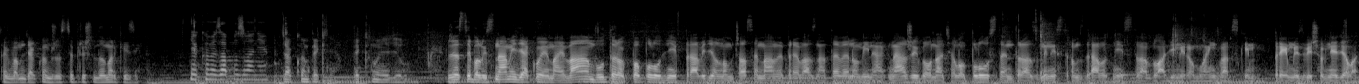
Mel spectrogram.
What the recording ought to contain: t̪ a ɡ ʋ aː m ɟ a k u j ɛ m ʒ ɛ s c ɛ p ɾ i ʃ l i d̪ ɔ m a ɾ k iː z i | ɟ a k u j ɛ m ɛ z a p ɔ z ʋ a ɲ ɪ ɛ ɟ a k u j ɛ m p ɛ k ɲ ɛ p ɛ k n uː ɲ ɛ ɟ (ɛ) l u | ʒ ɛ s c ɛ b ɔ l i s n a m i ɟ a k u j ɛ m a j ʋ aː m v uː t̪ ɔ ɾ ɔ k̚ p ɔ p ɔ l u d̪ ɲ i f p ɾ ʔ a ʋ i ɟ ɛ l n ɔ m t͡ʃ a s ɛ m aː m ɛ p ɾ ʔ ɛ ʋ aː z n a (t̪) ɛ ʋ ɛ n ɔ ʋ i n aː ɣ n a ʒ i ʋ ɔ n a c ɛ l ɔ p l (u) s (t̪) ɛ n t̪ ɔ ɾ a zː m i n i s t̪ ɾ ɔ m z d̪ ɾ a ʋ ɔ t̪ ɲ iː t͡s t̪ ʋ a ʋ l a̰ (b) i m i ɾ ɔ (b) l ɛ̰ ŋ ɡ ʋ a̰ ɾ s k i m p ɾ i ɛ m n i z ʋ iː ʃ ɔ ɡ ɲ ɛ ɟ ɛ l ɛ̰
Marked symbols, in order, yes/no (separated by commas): yes, yes, yes, yes, no, no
